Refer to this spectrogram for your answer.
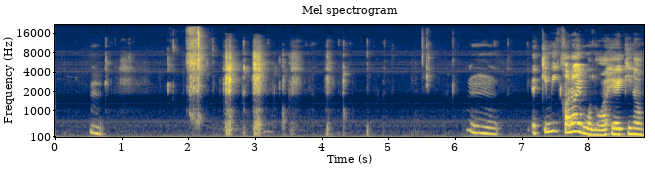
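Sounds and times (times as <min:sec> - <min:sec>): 
speech: 0:00.5 - 0:01.2, 0:06.2 - 0:08.8
crunchy bites of wasabi-flavored stick-shaped snack: 0:01.7 - 0:04.4.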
